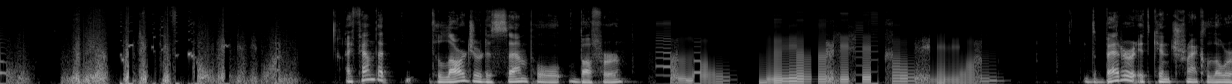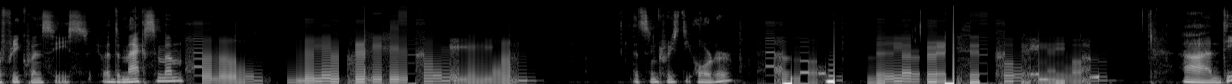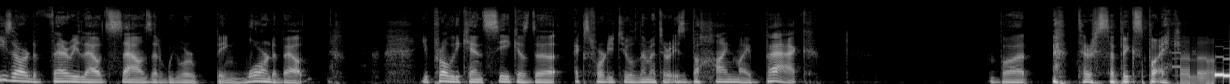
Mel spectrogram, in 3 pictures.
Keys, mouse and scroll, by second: 3.2 space, 3.8-5.8 drag, 6.0 space, 10.3 space, 11.8-13.1 drag, 13.7 space, 17.9 space, 18.3-19.3 drag, 19.4 space, 23.7 space, 28.2-29.4 drag, 29.9 right click, 31.6 click, 33.2-34.6 drag, 35.8 space.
